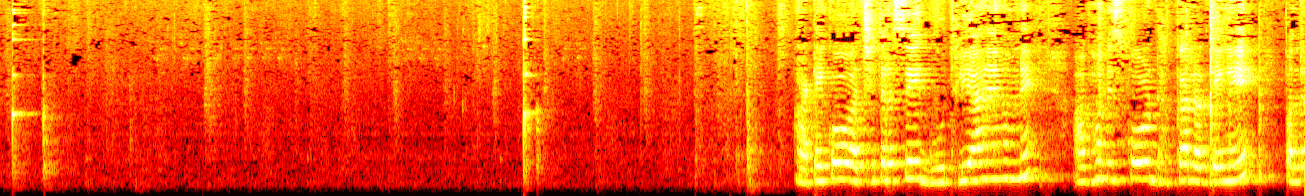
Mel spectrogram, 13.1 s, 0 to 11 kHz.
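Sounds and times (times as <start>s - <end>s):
hand mixing dough: 0.0s - 13.0s
steel tumbler clinking on glass bowl: 5.2s - 5.5s.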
